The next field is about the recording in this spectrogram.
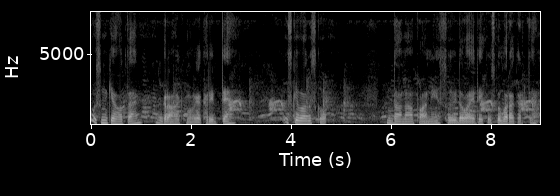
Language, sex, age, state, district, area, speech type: Hindi, male, 18-30, Bihar, Muzaffarpur, rural, spontaneous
